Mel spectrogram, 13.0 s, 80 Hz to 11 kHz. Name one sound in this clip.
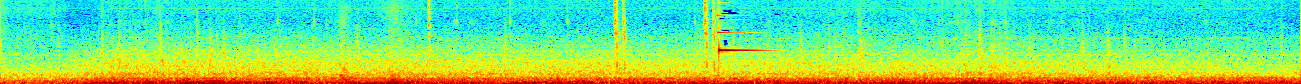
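A twin-turbo W12 luxury sedan accelerates, its rumble growing from inside the cabin.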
